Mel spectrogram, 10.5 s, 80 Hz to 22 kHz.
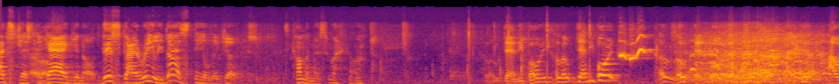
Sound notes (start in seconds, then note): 5.7 singing; 7.6 whistles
